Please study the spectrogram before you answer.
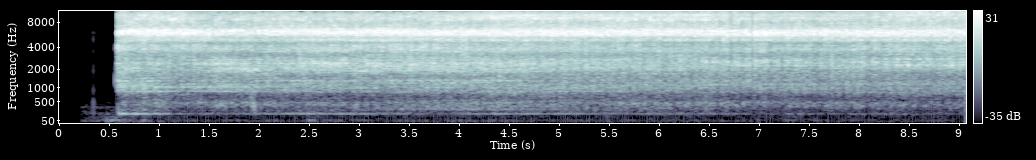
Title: What a Ford Timing Chain Rattle/ Tapping Noise Sounds like- Explorer, 4.0 V6, loose tensioner, guide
